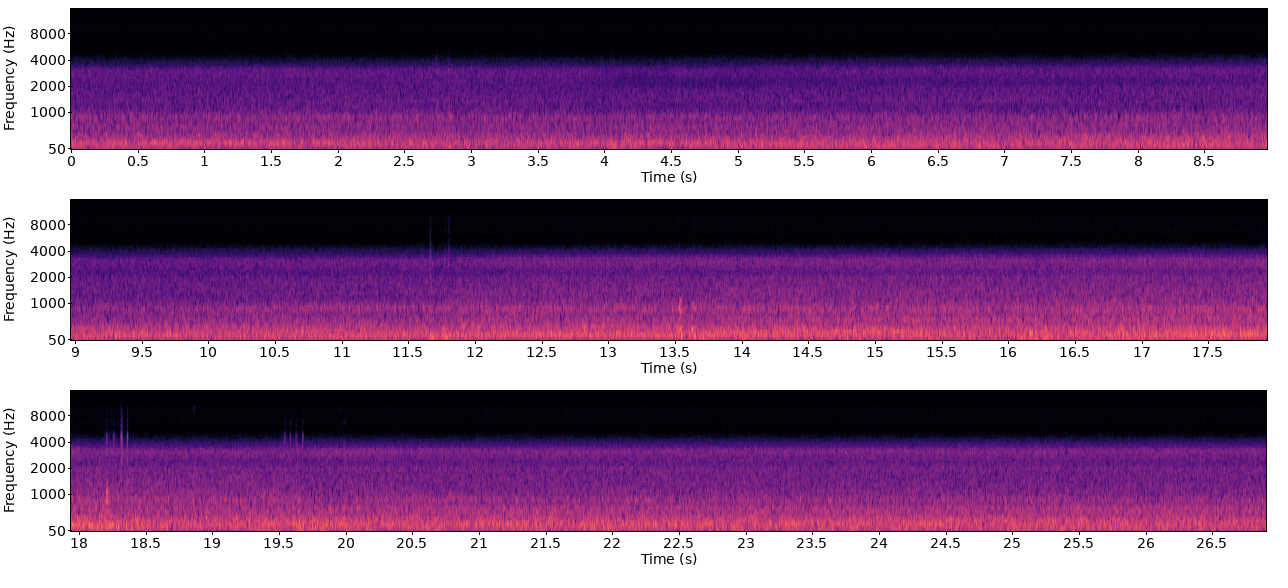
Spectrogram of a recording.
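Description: Tyres roar steadily on the road.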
